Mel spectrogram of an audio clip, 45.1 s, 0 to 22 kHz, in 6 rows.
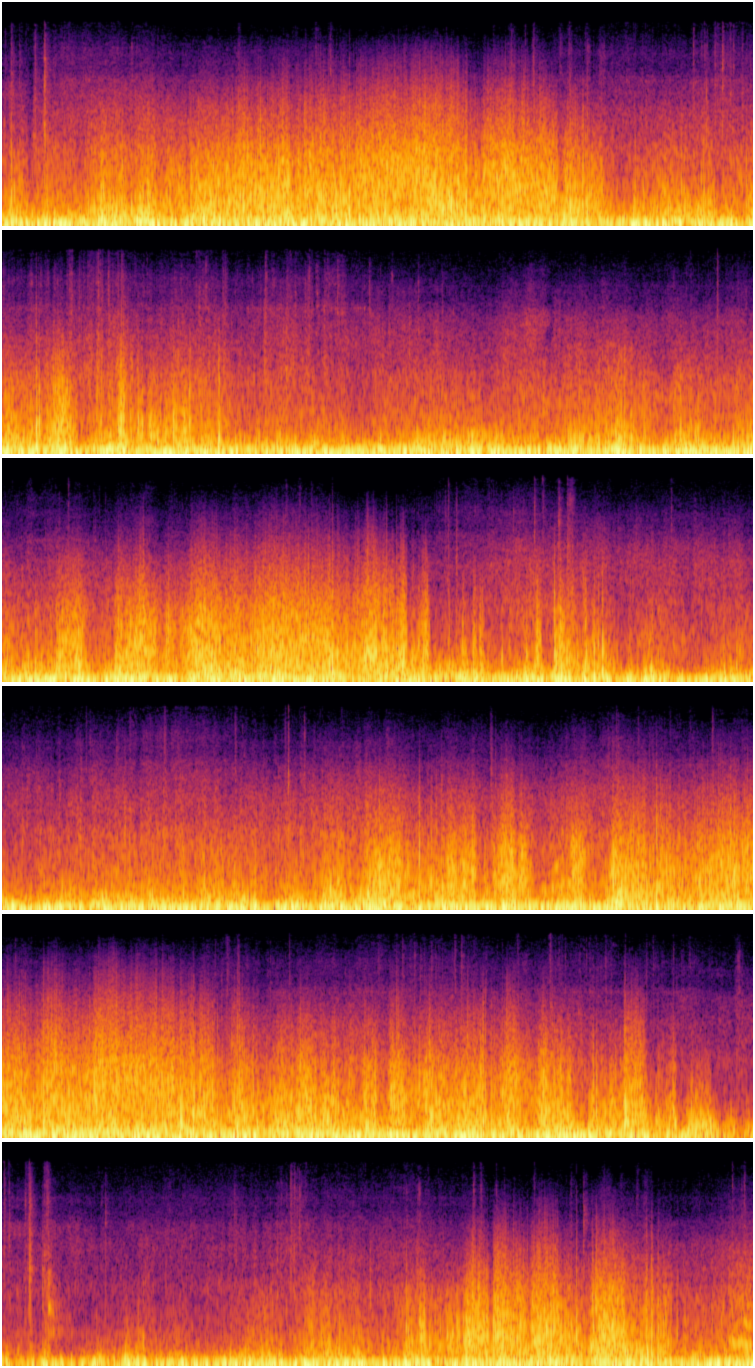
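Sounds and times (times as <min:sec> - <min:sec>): bike rattling over bumps: 0:00.0 - 0:45.0
bike tyres rolling on dirt: 0:00.0 - 0:45.0
wind buffeting microphone: 0:00.0 - 0:45.0.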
